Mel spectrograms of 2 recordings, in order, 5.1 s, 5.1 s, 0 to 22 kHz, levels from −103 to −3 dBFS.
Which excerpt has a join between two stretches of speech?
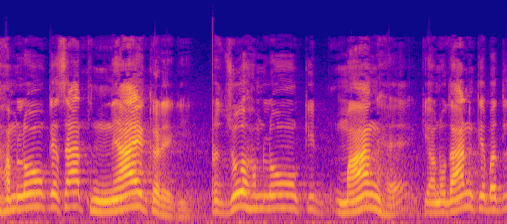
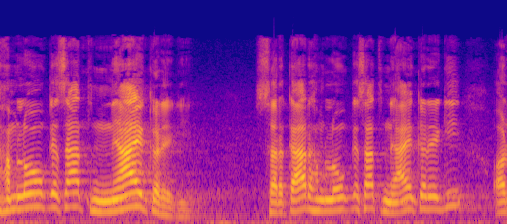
first; 1 cut; at 2.2 s

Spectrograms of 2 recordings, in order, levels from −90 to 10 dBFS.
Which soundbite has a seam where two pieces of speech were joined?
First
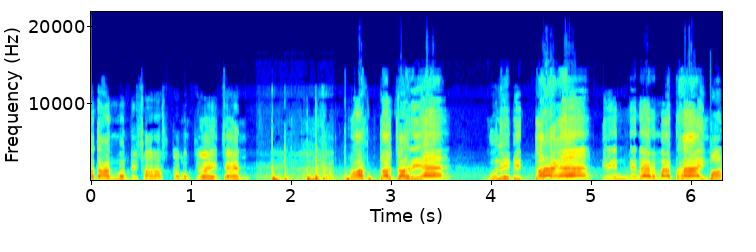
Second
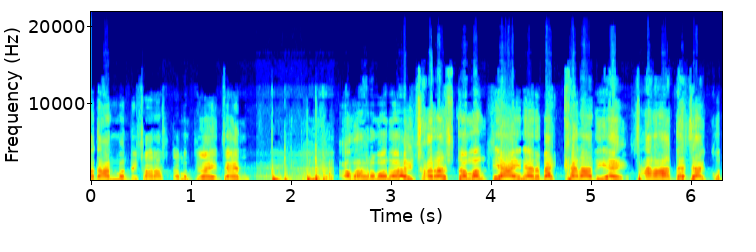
second; 2 cuts; at 2.4 s, 5.4 s

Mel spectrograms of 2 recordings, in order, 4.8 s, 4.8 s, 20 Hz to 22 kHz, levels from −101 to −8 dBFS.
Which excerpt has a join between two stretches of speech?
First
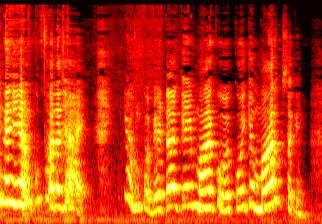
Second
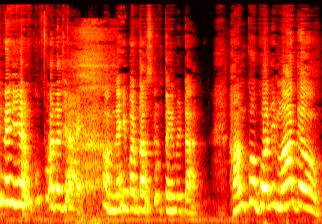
second; 1 cut; at 1.4 s

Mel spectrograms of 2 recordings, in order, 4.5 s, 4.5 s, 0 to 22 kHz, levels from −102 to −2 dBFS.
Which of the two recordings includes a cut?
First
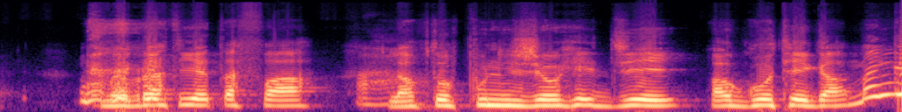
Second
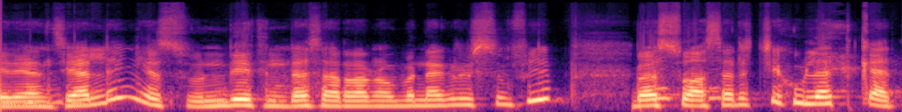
second; 1 cut; at 3.0 s

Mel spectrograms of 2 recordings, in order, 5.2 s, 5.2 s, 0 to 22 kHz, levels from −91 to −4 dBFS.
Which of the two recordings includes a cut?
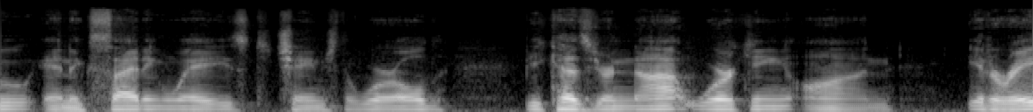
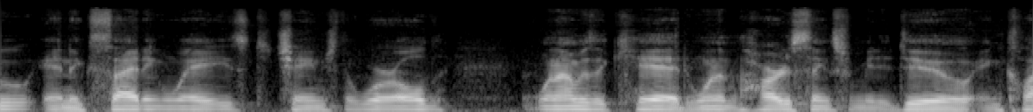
second; 1 cut; at 2.7 s

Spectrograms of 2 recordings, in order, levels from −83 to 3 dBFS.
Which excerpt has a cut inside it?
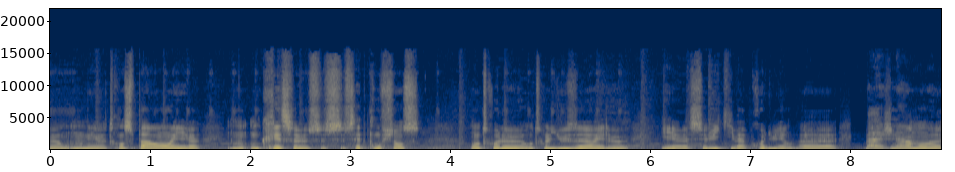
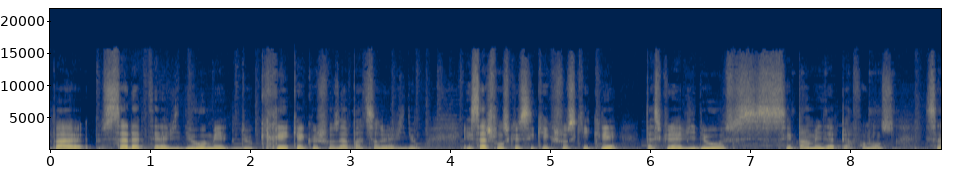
first; 2 cuts; at 1.7 s, 8.0 s

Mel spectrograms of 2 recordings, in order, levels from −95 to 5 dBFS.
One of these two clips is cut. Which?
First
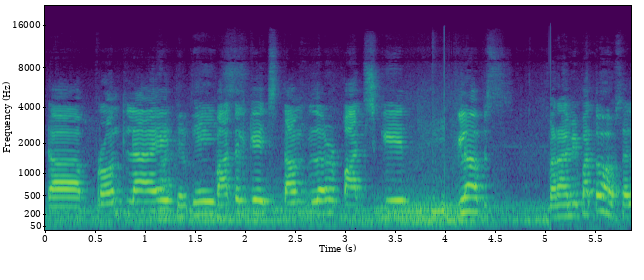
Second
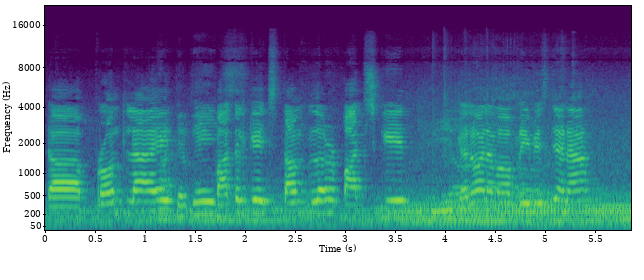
first; 2 cuts; at 4.0 s, 5.0 s

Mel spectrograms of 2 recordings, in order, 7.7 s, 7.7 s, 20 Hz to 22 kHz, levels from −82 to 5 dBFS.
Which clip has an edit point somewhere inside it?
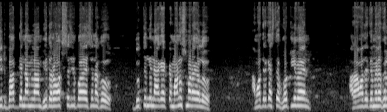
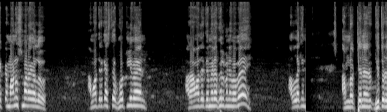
second; 1 cut; at 6.1 s

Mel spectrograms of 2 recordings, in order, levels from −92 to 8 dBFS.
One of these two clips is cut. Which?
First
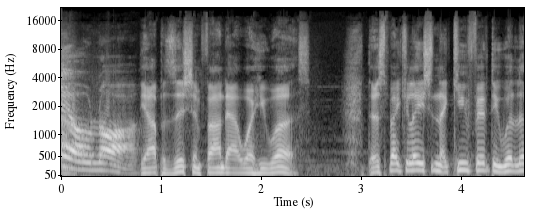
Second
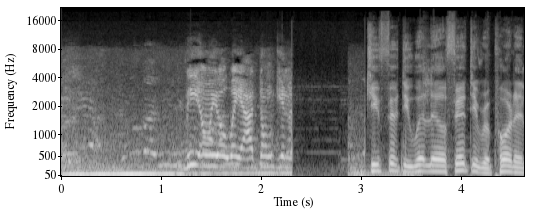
second; 1 cut; at 2.9 s

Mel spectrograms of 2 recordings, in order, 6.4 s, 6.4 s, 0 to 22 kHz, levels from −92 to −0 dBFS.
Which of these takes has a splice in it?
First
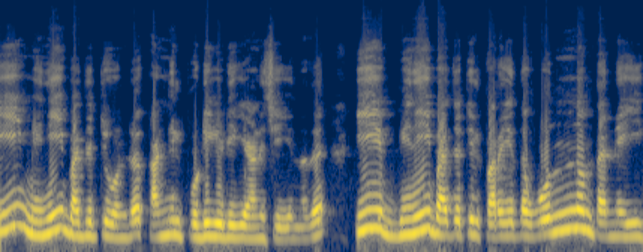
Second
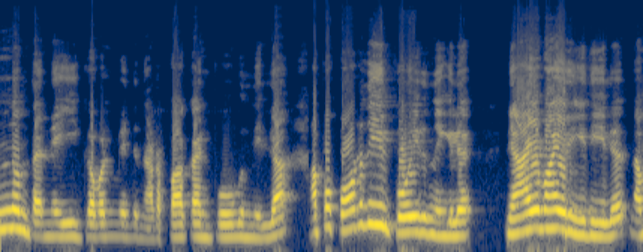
second; 1 cut; at 3.0 s

